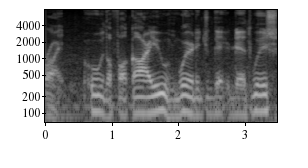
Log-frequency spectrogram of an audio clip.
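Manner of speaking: super deep, very low-pitched voice. Trying out voices while deciding on a character's voice: super deep voice. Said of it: "I could just do the super deep voice thing where it's like".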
